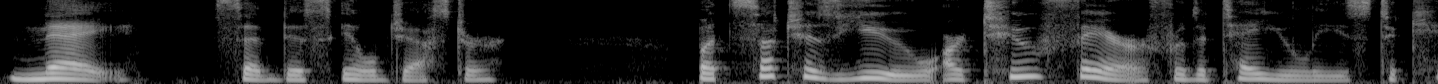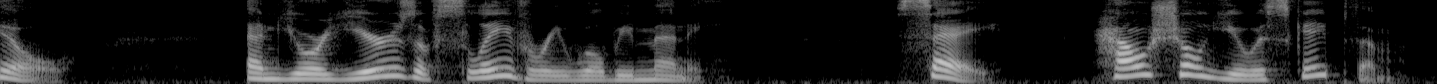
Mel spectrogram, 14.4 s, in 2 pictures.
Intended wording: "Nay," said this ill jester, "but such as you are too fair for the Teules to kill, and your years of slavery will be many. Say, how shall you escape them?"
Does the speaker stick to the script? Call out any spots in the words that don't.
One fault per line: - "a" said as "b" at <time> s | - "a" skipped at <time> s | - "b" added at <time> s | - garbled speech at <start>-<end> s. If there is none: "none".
none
